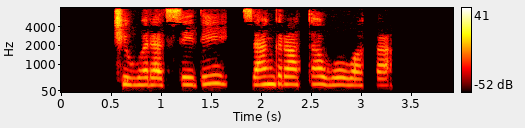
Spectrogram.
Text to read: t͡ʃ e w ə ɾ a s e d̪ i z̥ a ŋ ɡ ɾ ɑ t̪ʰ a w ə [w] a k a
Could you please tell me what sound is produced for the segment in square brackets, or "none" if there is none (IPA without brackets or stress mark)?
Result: w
